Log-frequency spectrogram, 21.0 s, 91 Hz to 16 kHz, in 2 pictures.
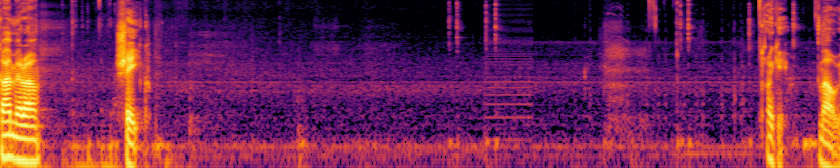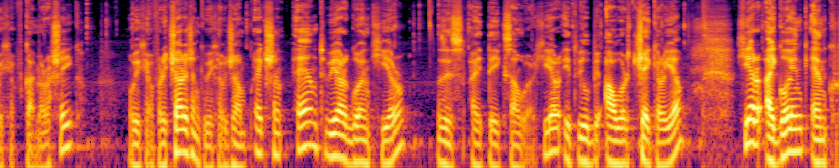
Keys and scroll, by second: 0.0-2.4 typing.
